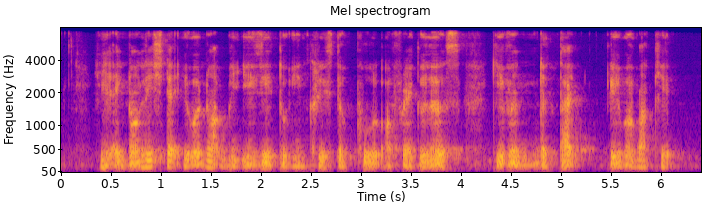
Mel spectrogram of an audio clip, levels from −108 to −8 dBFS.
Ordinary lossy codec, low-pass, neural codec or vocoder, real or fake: none; 7.2 kHz; vocoder, 22.05 kHz, 80 mel bands, HiFi-GAN; fake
